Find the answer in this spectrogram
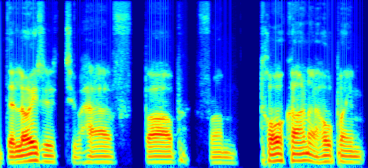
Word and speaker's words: Tawcan: but I am delighted to have Bob from toon I hope I'm pronouncing that right you can correct me but Bob welcome to the show yeah thanks for having me guys yeah it's pronounced Talan excellent my pronunciation can be a little bit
